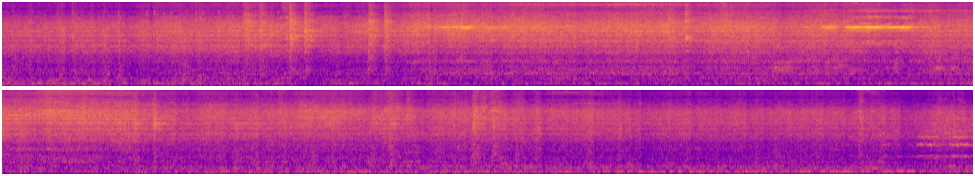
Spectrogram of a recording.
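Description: A train rumbles steadily along the rails, heard from on board.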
